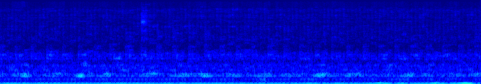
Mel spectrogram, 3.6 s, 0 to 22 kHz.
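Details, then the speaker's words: MG TF rough, hesitating idle before repair: low, uneven idle with stumbles and lumpy firing; fault code bank 1 sensor 1, O2 sensor stuck around 1.1 V instead of oscillating, confirmed dead and to be replaced. "it's just hanging around around but 1.1 Vols so the sensor is not picking up anything at all dead than dead so that's definitely the problem"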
